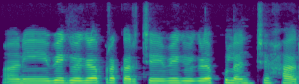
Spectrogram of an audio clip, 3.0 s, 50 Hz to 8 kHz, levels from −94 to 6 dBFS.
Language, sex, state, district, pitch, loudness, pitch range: Marathi, female, Maharashtra, Pune, 200 Hz, -17 LUFS, 190-210 Hz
